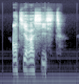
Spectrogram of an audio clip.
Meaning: antiracist
- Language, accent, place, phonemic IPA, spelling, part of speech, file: French, France, Lyon, /ɑ̃.ti.ʁa.sist/, antiraciste, adjective, LL-Q150 (fra)-antiraciste.wav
